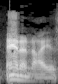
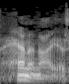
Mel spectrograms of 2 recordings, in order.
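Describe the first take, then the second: First: The name begins with a vowel sound. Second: The name begins with an H sound. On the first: "I guess you drop the H then" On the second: "Hananias is actually the correct pronunciation"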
